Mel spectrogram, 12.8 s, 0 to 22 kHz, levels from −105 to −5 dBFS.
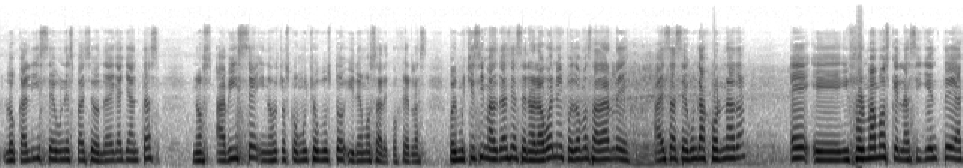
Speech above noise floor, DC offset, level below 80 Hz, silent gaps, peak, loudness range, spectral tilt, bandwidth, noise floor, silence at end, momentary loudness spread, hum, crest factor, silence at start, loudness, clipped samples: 26 dB; under 0.1%; -58 dBFS; none; 0 dBFS; 5 LU; -8.5 dB/octave; 7.2 kHz; -41 dBFS; 0 s; 9 LU; none; 14 dB; 0.05 s; -15 LUFS; under 0.1%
